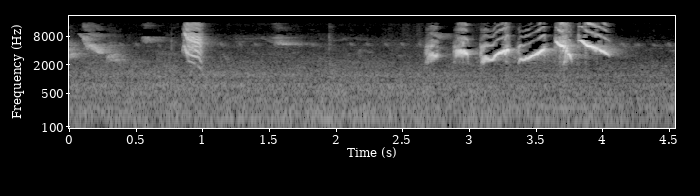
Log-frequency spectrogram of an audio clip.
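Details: Celebrated Brazilian double-collared seedeater, or coleiro, with many CD recordings: a few scattered high chips and a pause, then a rapid cascade of about eight loud, slurred whistled notes sweeping upward in pitch.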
